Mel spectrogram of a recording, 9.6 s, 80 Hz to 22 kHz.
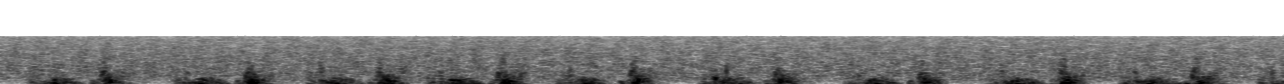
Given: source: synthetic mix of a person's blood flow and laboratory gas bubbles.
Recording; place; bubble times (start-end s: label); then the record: Doppler ultrasound of blood flow; precordium
5.33-5.49 s: bubbles
From the record:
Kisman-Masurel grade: 211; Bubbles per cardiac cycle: several, 3 to 8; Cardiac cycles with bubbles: 1 to 10%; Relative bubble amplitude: barely perceptible (0.100 to 0.250); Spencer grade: 1 (occasional bubble signal discernible with the cardiac motion signal, with majority of cardiac periods free of bubbles); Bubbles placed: anywhere in the cardiac cycle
